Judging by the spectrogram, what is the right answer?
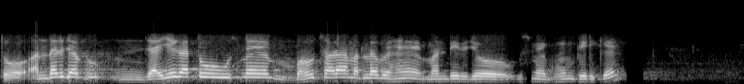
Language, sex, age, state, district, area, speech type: Hindi, male, 30-45, Bihar, Begusarai, rural, conversation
